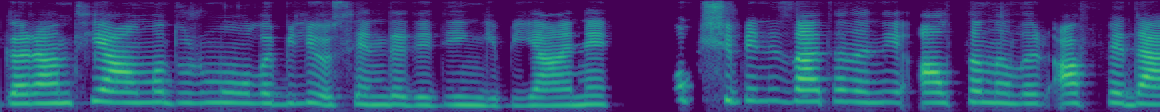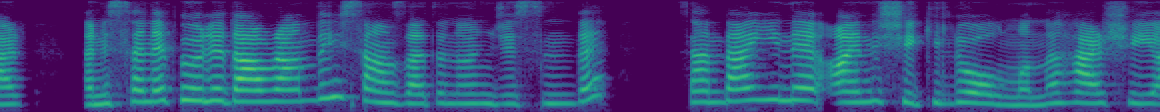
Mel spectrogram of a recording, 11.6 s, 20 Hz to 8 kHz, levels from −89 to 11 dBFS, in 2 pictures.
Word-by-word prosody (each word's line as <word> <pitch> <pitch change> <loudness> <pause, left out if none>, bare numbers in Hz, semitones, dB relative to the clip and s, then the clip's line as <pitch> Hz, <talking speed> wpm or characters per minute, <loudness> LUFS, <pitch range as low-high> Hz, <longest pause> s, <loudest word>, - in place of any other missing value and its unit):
garantiye 260 +4 +3
alma 275 0 +2
durumu 270 0 -7
olabiliyor 250 -2 -5
senin 220 0 -5
de 220 -2 -4
dediğin 210 0 -5
gibi. 195 0 -13
Yani, 210 +2 0 0.3
"O 360 - -8
kişi 335 -1 -4
beni 320 -1 -5
zaten, 305 0 +5
hani, 280 -1 -5
alttan 275 +1 +2
alır, 250 -2 -5
affeder." 255 -3 +3 0.3
Hani, 230 +2 -1
sen 300 +4 0
hep 320 +2 +2
öyle 325 -1 +2
davrandıysan 310 +1 +4
zaten 250 0 -3
öncesinde, 245 - -6 0.3
senden 290 +2 +2
yine 335 -1 0
aynı 285 +3 +3
şekilde 275 -1 -5
olmanı 240 -2 -3
her 265 -1 +3
şeyi 255 -2 -3
265 Hz, 160 wpm, -21 LUFS, 240-300 Hz, 0.3 s, zaten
